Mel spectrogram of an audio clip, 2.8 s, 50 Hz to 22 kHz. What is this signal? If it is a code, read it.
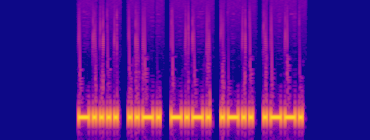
Morse code, heard as a keyed tone, about 44 wpm, 700 Hz. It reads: 6FCLP
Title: Code Groups - 5 Letter:Numbers - 45wpm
